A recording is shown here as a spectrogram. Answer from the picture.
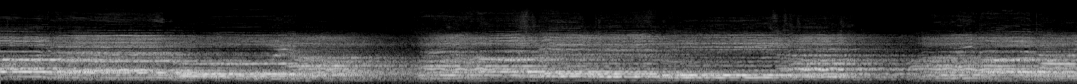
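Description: Church choir of boy trebles and men singing a slow sacred choral piece in long sustained phrases, with brief breaks between phrases about four and nine seconds in.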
